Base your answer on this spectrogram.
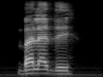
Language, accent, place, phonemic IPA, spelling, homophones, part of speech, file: French, France, Lyon, /ba.la.de/, balader, baladai / baladé / baladée / baladées / baladez / baladés, verb, LL-Q150 (fra)-balader.wav
- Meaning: 1. to stroll, walk around 2. to give someone the runaround 3. to go for a walk, to trail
